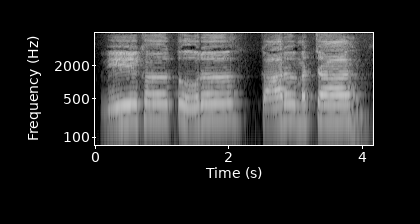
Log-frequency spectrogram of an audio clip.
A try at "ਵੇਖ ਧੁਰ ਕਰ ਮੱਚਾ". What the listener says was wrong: ਇੱਥੇ ਠਮਕ ਲਾ ਦੇਣੀ ਹੈ। ਮੱਚਾ ਵੱਖਰਾ ਨਿਖੇਰ ਕੇ ਪੜ੍ਨਾ ਹੈ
